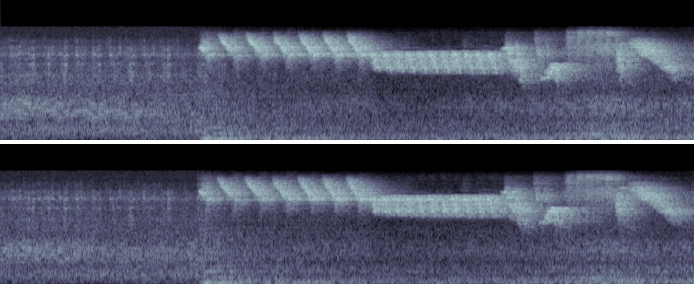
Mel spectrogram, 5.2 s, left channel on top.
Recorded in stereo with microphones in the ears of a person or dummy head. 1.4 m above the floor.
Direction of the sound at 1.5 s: 30° right (ahead or behind).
